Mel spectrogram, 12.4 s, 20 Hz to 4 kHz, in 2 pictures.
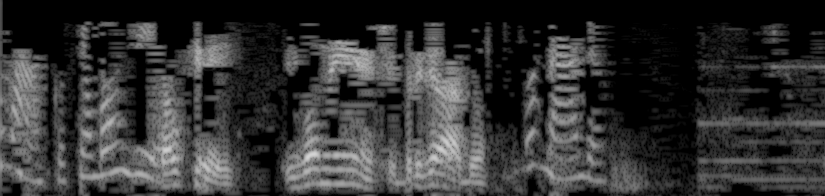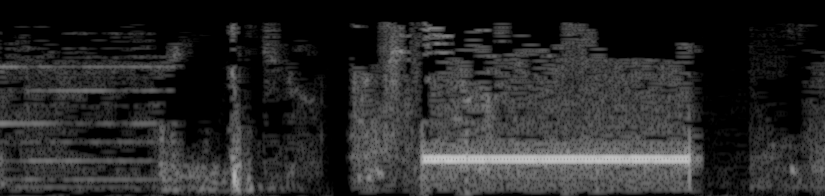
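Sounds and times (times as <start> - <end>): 
speech: 0.2 - 4.8
phone line humming with tonal beeps during call transfer: 9.4 - 11.4.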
